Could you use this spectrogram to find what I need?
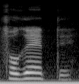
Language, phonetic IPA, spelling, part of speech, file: Galician, [foˈɣetɪ], foguete, noun, Gl-foguete.ogg
- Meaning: 1. skyrocket 2. rocket (astronautic or military) 3. sexual intercourse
